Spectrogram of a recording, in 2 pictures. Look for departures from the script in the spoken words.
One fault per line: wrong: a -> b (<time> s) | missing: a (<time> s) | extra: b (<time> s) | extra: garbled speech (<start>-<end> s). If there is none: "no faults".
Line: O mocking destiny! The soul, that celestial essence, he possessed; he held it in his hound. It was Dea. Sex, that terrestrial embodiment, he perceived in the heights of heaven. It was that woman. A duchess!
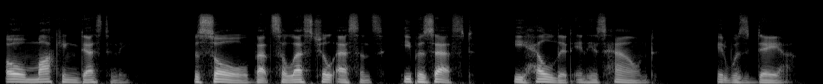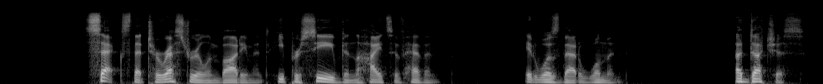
no faults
